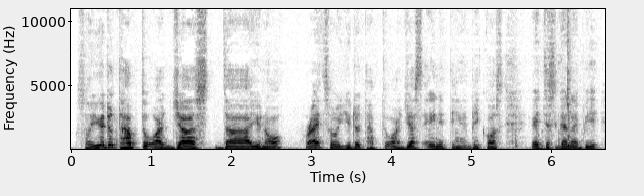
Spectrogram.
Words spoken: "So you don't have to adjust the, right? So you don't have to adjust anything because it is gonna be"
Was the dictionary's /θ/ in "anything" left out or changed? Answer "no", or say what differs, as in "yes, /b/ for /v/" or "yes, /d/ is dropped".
yes, /t/ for /θ/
